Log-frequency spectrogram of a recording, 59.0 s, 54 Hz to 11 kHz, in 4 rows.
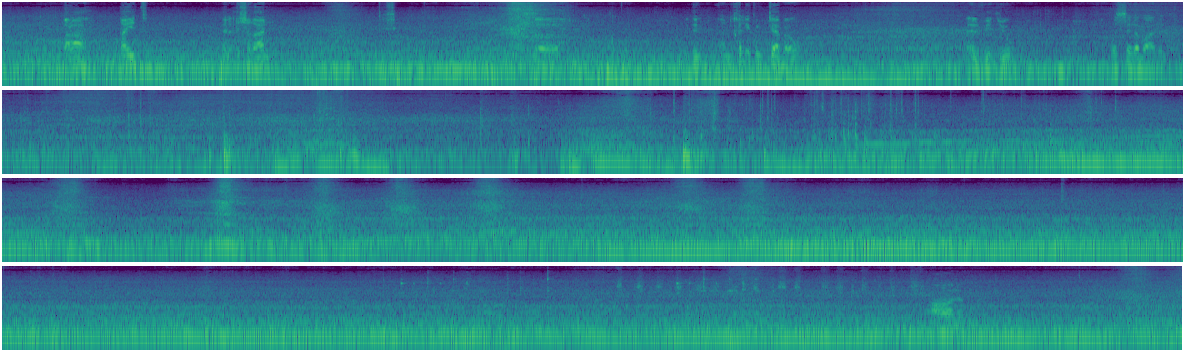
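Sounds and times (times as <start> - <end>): car engine and road hum: 0.0 - 59.0.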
